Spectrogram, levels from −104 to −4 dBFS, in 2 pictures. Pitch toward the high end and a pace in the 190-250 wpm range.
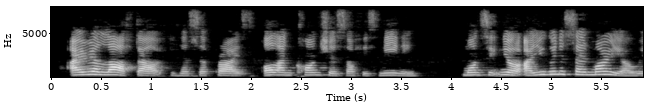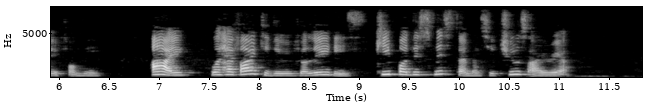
Yes: very high, 260 Hz; average, 195 wpm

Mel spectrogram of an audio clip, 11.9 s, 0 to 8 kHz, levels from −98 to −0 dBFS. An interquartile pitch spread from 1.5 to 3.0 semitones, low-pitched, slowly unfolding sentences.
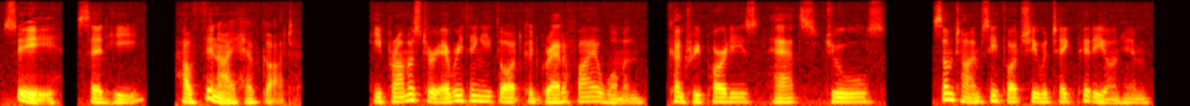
No: narrow, 2.6 semitones; low, 120 Hz; average, 155 wpm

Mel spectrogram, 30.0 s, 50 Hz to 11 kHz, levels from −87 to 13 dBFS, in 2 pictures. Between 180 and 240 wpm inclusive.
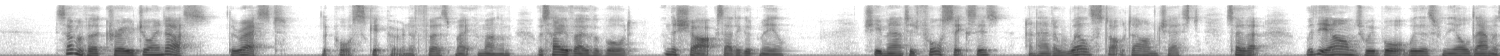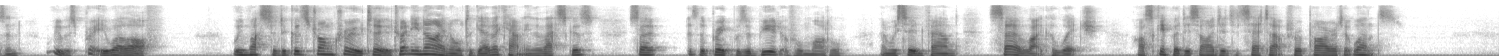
Yes: average, 190 wpm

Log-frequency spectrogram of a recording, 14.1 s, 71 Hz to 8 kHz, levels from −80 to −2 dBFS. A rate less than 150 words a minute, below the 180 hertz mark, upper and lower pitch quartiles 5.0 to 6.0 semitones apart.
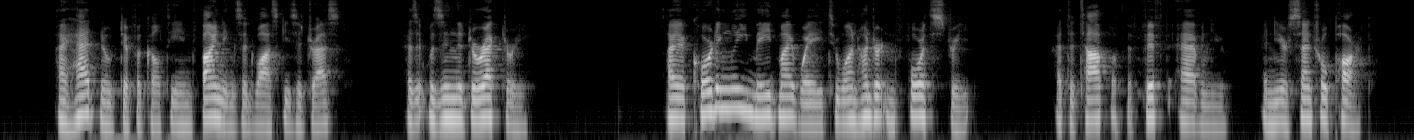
No: average, 140 wpm; low, 135 Hz; average, 3.9 semitones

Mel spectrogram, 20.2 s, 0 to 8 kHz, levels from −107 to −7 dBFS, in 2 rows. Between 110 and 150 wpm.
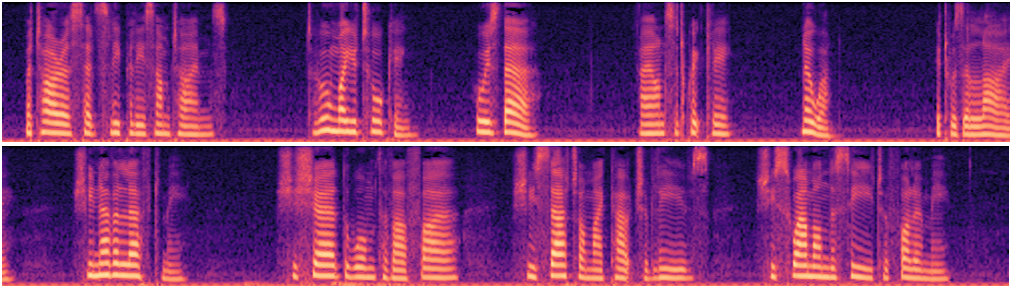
Yes: average, 140 wpm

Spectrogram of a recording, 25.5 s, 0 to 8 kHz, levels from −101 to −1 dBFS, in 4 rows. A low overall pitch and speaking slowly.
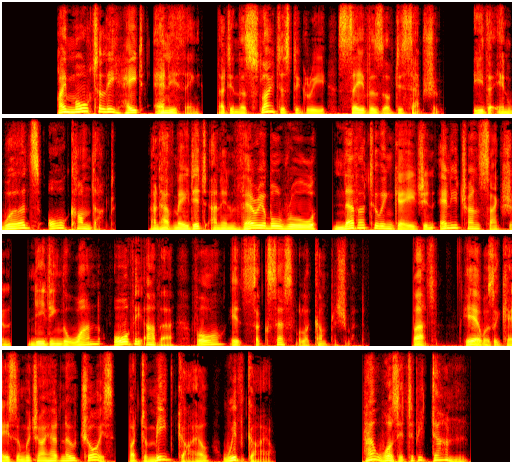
No: low, 125 Hz; average, 150 wpm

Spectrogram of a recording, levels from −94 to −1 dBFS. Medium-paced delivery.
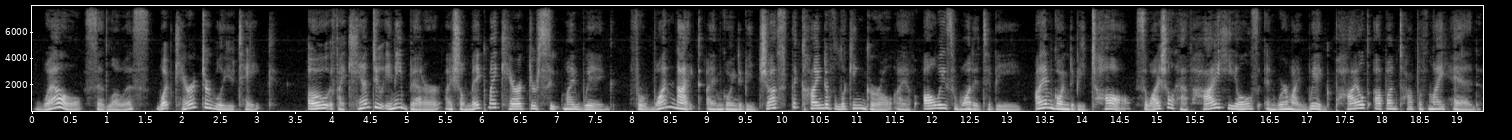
No: fast, 215 wpm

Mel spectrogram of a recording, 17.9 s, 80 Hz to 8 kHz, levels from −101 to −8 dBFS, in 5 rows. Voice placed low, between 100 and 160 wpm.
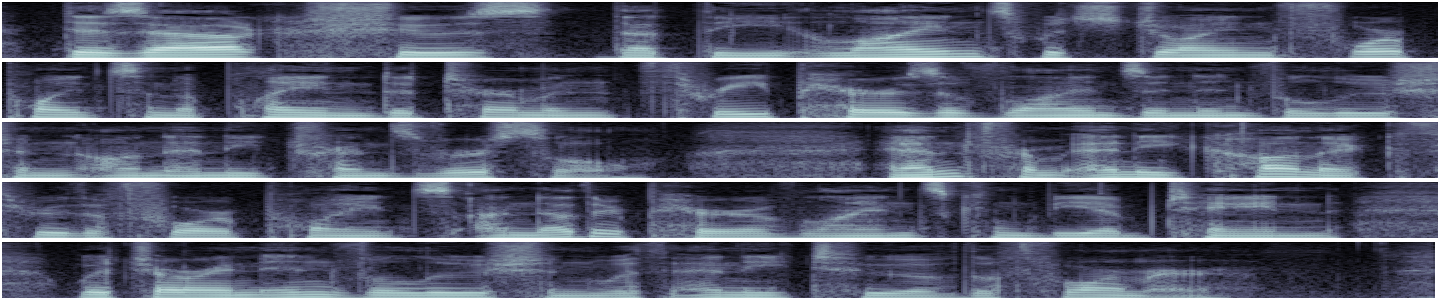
Yes: low, 115 Hz; average, 155 wpm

